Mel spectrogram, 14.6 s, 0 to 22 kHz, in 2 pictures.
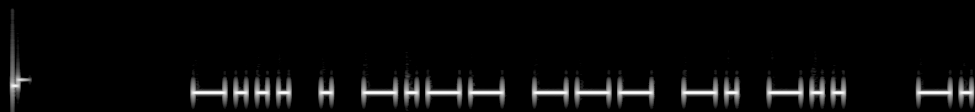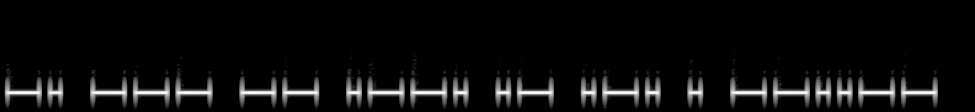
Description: Morse code, heard as a keyed tone, about 15 wpm, 700 Hz. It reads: BEYOND COMPARE,
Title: Sentences from Top 1600 Words 15wpm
